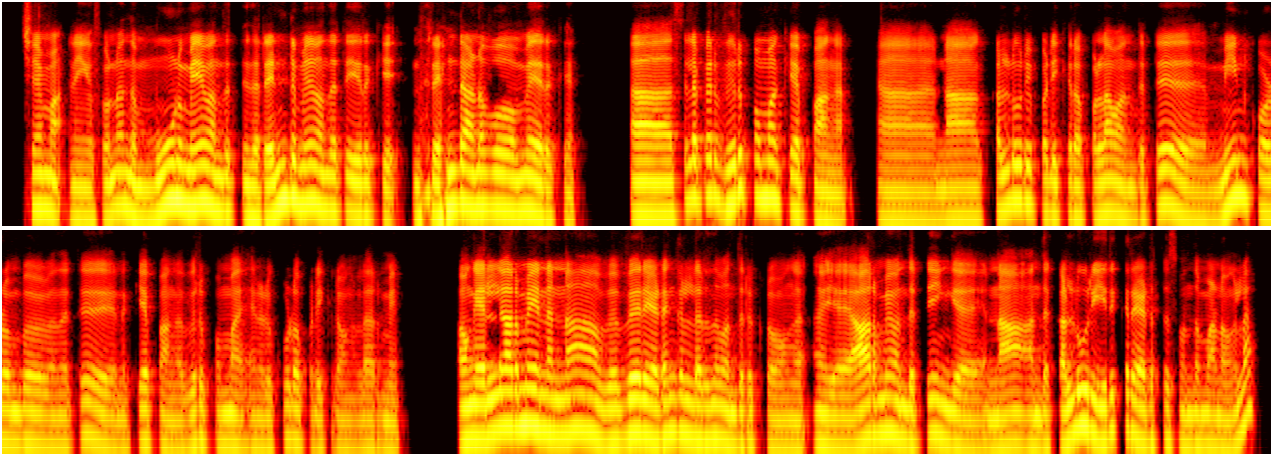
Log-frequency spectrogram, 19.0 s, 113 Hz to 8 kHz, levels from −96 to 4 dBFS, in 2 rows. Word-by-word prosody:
நிச்சயமா. 150 -3 0
நீங்க 115 -1 0
சொன்ன 135 +5 -1
இந்த 130 - +2
3 175 +3 +4
வந்துட் 145 -3 -2
இந்த 120 - +2
2 180 +3 +2
வந்துட்டு 145 -2 -1
இருக்கு. 130 -2 -3 0.2
இந்த 120 - -5
2 155 +6 +3
அனுபவமே 150 -2 +2
இருக்கு 110 -2 -6 0.5
ஆ - - +7 0.3
சில 185 - -2
பேர் 205 -1 0
விருப்பமா 195 0 +1
கேட்பாங்க. 115 -7 0 0.3
ஆ - - -1 0.5
நான் 115 0 0
கல்லூரி 175 +5 -1
படிக்கிறபோல்லாம் 130 0 -1
வந்துட்டு 120 +7 -3 0.4
மீன் 190 +8 +1
குழம்பு 130 -2 -1
வந்துட்டு 115 +6 -6 0.2
என்ன 110 -1 -7
கேட்பாங்க. 120 -5 -4
விருப்பமா? 125 -1 -3
என்னோட 115 0 -5
கூட 140 -1 -3
படிக்கிறவங்க 110 -1 -8
எல்லாருமே. 110 -1 -5 0.5
அவுங்க 140 +1 +4
எல்லோருமே 190 +3 +5
என்னன்னா, 165 0 +1 0.2
வெவ்வேறு 155 +4 +4
இடங்கள்ல 155 0 +1
இருந்து 140 0 -1
வந்திருக்கிறவங்க. 120 -3 -4
அ - - -1
யா 115 - 0
யாருமே 155 +4 +4
வந்துட்டு 135 +2 -2
இங்க, 130 -3 +1 0.3
நான் 120 +2 +2
அந்த 115 0 -2
கல்லூரி 160 +7 +2
இருக்கிற 170 0 -4
இடத்தில 135 +1 -7
சொந்தமானவங்கல்ல. 120 - -3
135 Hz, 165 wpm, -23 LUFS, 120-155 Hz, 0.5 s, ஆ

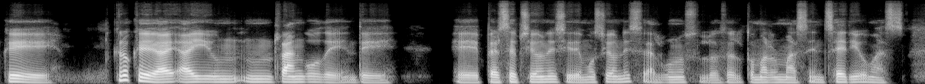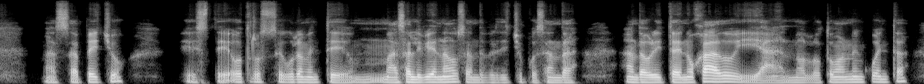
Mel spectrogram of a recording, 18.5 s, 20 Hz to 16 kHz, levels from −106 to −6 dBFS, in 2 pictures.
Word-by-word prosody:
que 110 -8 +3 0.5
creo 195 +1 +4
que 145 -9 +7
hay 120 +2 +8
hay 120 +1 +4
un 120 +5 -3
un 125 -2 -1
rango 120 0 +3
de 105 -1 -4
de, 100 -2 -5 0.6
eh, 100 -1 -2
percepciones 115 +2 +1
y - - -1
de - - -1
emociones, 120 +5 -3
algunos 110 0 -5
los 100 -1 -9
el 105 +2 -5
tomaron 105 0 -3
más 105 -2 -3
en 110 -1 -5
serio, 115 +2 +1
más 100 -3 -7 0.6
más - - -5
a - - +1
pecho. 110 -10 -1 0.5
Este, - - -5
otros - - -3
seguramente 110 -2 -1
m 110 - -6
más 110 0 -3
alivianados 115 +2 +3
han 110 -1 -2
de 105 - -6
haber 100 0 -9
dicho: 100 0 -9
"Pues 100 -3 -8
anda, 100 -2 -2 0.4
anda 110 -2 +2
ahorita 105 +1 +3
enojado". 125 +4 +4
Y 115 - -3
ya 95 0 -3
no 100 0 -6
lo 100 0 -6
toman 110 +1 -1
en 115 0 -1
cuenta, 120 +4 -4
110 Hz, 155 wpm, -23 LUFS, 105-120 Hz, 0.6 s, hay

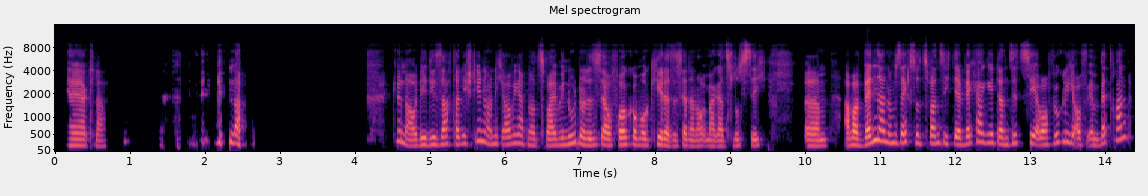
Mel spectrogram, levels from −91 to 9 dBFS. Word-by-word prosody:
Ja, 180 - -3
ja, 175 -1 +1
klar. 160 -2 -10 1.5
Genau. 270 -2 +1 2.1
Genau, 170 - -1
die 195 +3 +1
die 205 +1 -1
sagt 210 +2 -1
dann: 215 - +1
„Ich 225 - -4
stehe 310 +3 -2
noch 220 -7 -2
nicht 215 -3 -5
auf, 205 +1 0
ich 245 - -3
habe 220 -4 -4
noch 180 -2 -3
2 180 -2 0
Minuten.“ 220 +5 -2
Und 200 - +2
das 185 0 0
ist 200 - -8
ja 190 - +5
auch 175 - +1
vollkommen 200 0 +3
okay, 185 +3 +2
das 180 -4 +3
ist 160 0 -8
ja 185 - +3
dann 160 -1 -4
auch 165 - -3
immer 165 -1 -3
ganz 160 +1 -4
lustig. 170 0 -4 0.5
Ähm, 170 0 0 0.2
aber 190 -2 +4
wenn 220 +10 +9
dann 300 -5 +4
um 255 - -2
6:20 245 -3 -1
der 205 -2 +2
Wecker 260 +5 +2
geht, 255 -2 -2
dann 200 -1 +3
sitzt 240 +2 -6
sie 235 - +1
aber 195 +1 +4
auch 195 - -5
wirklich 260 0 -3
auf 190 -2 -3
ihrem 180 -1 -4
Bettrand 330 - -1
200 Hz, 215 wpm, -23 LUFS, 180-240 Hz, 2.1 s, wenn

